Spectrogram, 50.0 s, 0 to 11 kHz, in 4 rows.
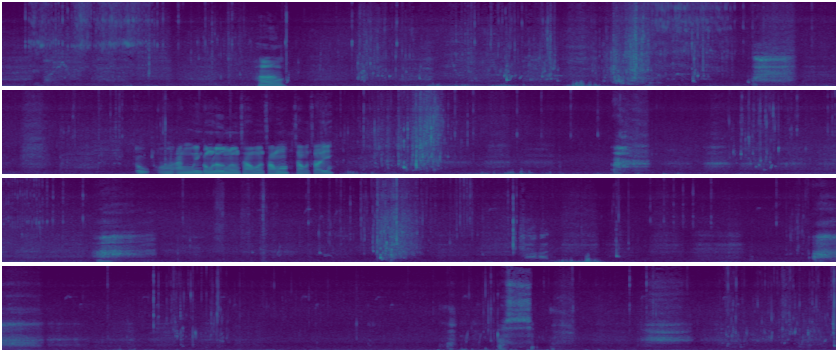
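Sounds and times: fish thrashing and splashing: 7.0s - 11.0s, 18.0s - 19.4s, 30.0s - 32.0s.

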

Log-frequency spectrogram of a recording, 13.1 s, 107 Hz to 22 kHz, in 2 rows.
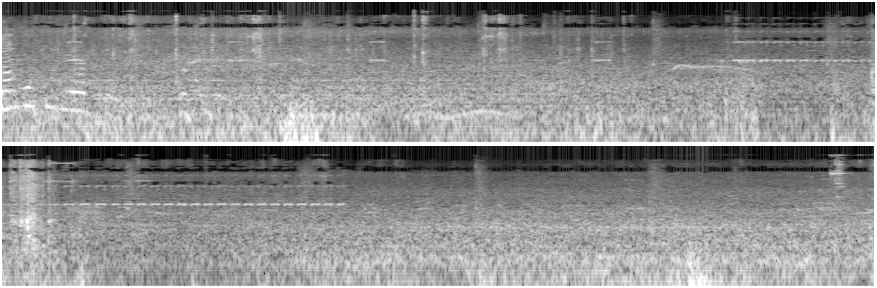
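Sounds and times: wind rumbling: 0.0s - 7.5s
traffic: 0.0s - 13.0s.

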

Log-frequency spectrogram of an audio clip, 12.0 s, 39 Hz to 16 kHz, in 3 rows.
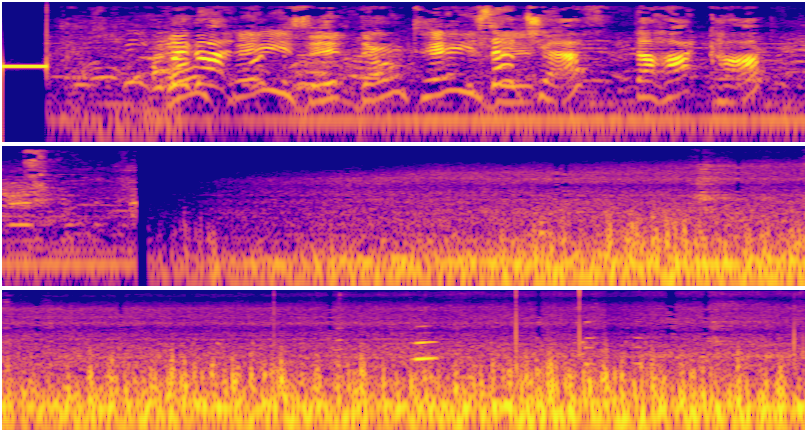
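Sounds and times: car road noise: 0.3s - 12.0s
wind buffeting microphone: 4.8s - 12.0s.

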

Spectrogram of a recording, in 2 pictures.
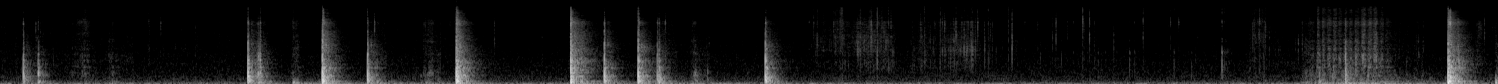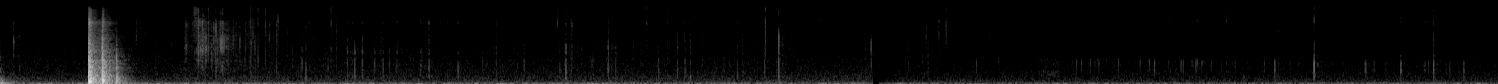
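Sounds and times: rustle of handling: 8.0s - 14.2s, 16.3s - 19.4s.

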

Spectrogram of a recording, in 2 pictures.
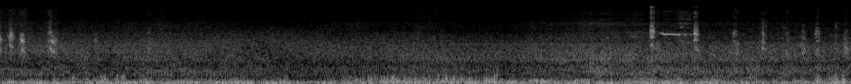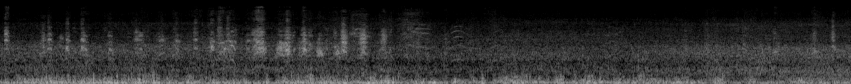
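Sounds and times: gulls calling: 0.0s - 1.6s, 6.0s - 17.0s
wind on microphone: 0.0s - 17.0s.

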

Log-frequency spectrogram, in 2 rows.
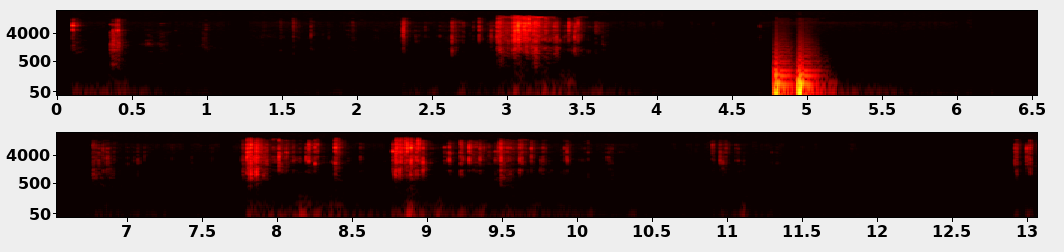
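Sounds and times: plastic parts rustling: 1.4s - 3.7s, 7.8s - 11.4s
thumps on wooden tabletop: 4.8s - 5.2s.

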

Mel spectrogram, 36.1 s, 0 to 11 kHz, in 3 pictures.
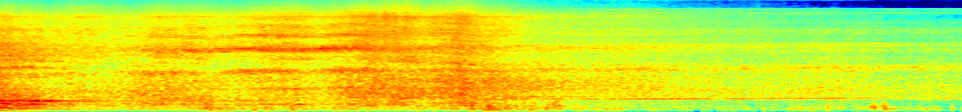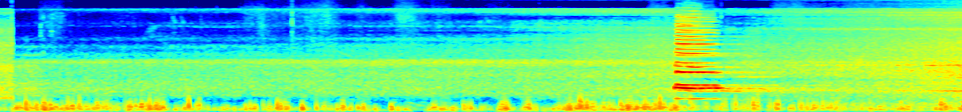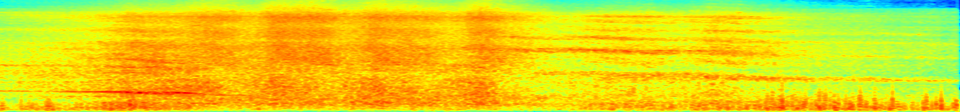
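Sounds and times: train horn blast: 0.0s - 0.9s, 20.5s - 21.9s, 23.8s - 26.7s
train passing with rushing rumble: 0.0s - 12.3s, 17.6s - 36.0s.

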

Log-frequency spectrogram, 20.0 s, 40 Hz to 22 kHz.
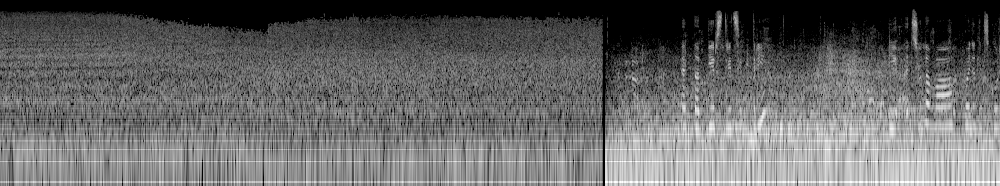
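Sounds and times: fountain water splashing: 0.0s - 12.1s.

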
